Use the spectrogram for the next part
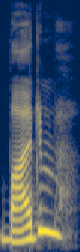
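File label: "barm", Hemsedal dialect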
